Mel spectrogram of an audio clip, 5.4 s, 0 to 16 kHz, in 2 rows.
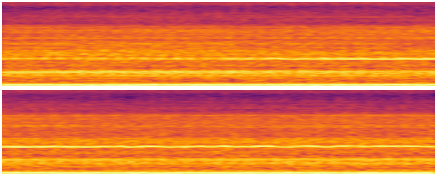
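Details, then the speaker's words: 2011 Mitsubishi Eclipse 2.4L that died while driving and then cranked but wouldn't start, with compression that sounded bad; after the repair it now starts and idles smoothly with a steady hum and no slapping or ticking from the belt area. "oh man look at that it's running guys seems to be running pretty smooth"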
